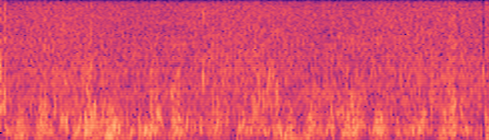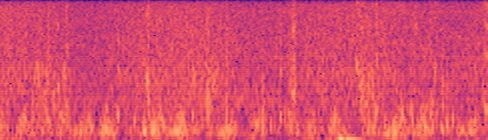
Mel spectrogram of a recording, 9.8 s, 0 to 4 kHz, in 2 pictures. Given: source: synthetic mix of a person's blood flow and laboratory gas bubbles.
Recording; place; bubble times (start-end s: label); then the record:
Doppler ultrasound of blood flow; precordium
0.00-0.11 s: bubbles
0.38-1.16 s: bubbles
1.20-1.65 s: bubbles
1.68-2.30 s: bubbles
2.34-2.92 s: bubbles
3.02-3.64 s: bubbles
3.98-4.19 s: bubbles
4.29-4.38 s: bubbles
4.42-4.88 s: bubbles
5.20-5.65 s: bubbles
5.76-5.83 s: bubbles
6.00-6.45 s: bubbles
6.54-7.90 s: bubbles
8.07-8.21 s: bubbles
8.42-8.71 s: bubbles
8.85-8.90 s: bubbles
8.94-9.49 s: bubbles
9.61-9.78 s: bubbles
From the record:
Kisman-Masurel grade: 342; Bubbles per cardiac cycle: rolling drumbeat, 9 or more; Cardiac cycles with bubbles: 100%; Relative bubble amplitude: moderate (0.250 to 0.450); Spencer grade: 3 (all of the cardiac periods contain showers or single bubble signals, but not dominating or overriding the cardiac motion signals); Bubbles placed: anywhere in the cardiac cycle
